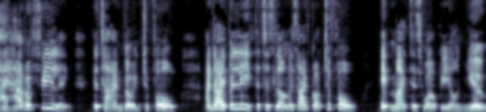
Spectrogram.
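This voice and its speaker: A woman puts on a raspy character voice, high-pitched and swinging widely in loudness, at a moderate pace, recorded dry and close with no echo against a quiet background. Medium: read story. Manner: stern, formal.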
